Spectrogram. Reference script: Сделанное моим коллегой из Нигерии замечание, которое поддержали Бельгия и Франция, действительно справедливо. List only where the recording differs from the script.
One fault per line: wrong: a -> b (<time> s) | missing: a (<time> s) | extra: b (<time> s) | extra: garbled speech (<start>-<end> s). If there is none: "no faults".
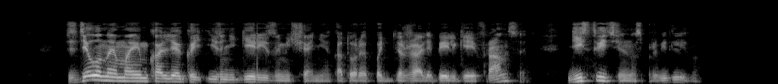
no faults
